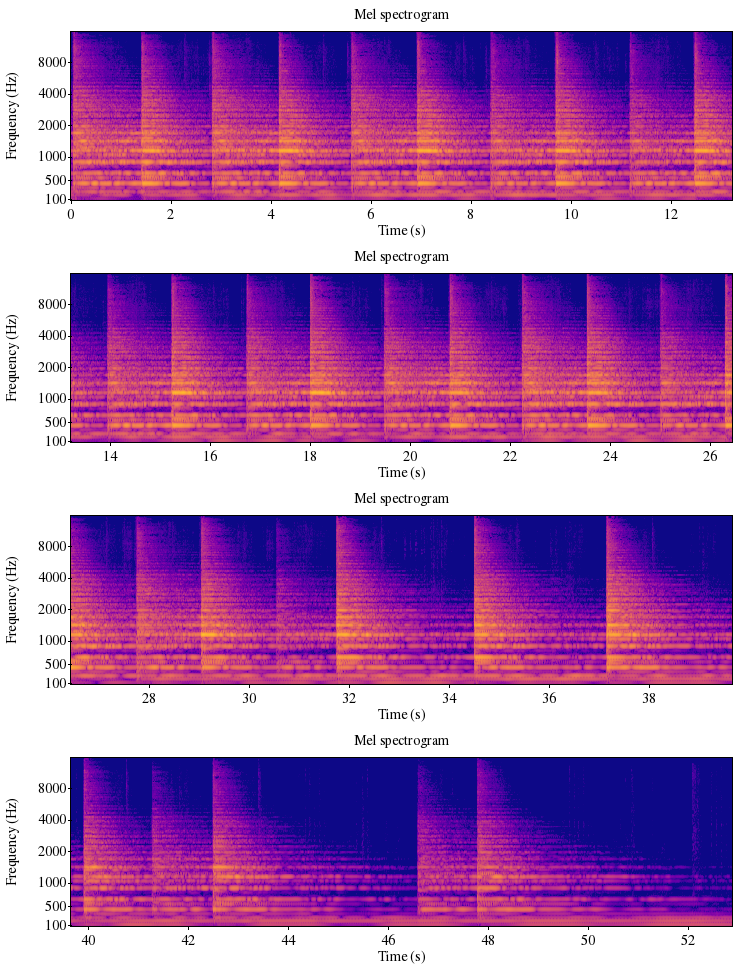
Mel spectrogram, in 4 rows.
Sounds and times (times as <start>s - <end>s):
Church bell: 0.0s - 52.8s.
